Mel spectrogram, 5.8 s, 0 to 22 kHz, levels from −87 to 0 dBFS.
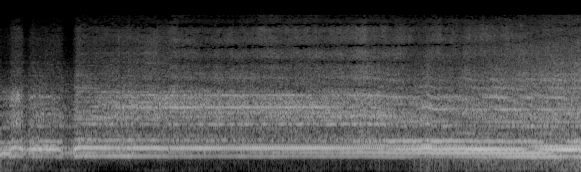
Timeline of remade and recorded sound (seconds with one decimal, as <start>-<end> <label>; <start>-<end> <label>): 0.0-1.7 remade; 1.7-5.8 recorded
